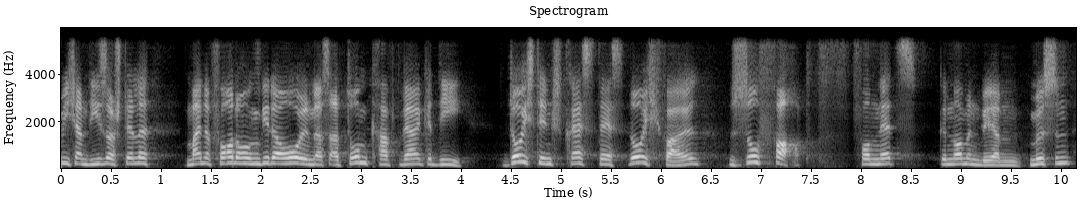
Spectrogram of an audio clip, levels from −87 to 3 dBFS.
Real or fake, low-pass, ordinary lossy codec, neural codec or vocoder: fake; 5.4 kHz; none; codec, 16 kHz, about 1 kbps, DyCAST, with the encoder's durations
